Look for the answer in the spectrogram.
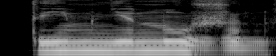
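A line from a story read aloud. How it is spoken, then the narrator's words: Through clenched teeth. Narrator (Russian): сквозь зубы сказала она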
